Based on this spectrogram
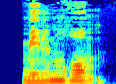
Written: mellemrum

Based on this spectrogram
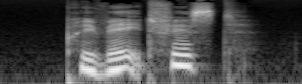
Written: privatfest

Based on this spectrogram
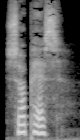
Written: såpas

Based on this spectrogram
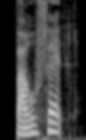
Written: bagfald

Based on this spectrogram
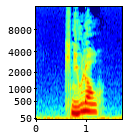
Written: knivlov

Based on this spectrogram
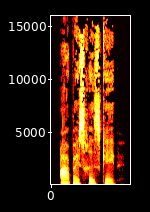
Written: arbejdsredskab

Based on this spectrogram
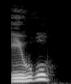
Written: EUROS

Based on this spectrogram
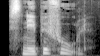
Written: sneppefugl

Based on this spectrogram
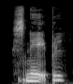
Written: snabel

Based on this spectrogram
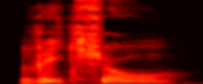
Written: RICKSHAW

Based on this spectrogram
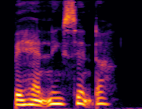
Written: behandlingscenter

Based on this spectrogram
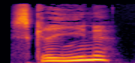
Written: skrigende

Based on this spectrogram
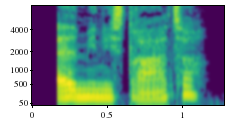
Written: administrator

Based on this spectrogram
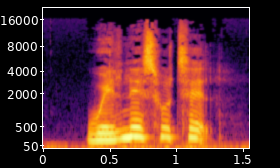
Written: wellnesshotel

